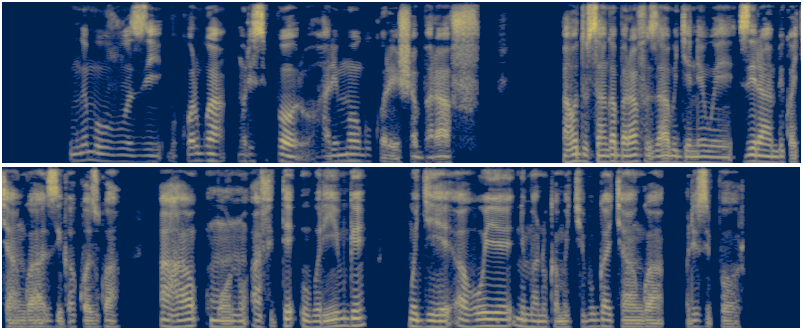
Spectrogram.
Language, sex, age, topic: Kinyarwanda, male, 25-35, health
